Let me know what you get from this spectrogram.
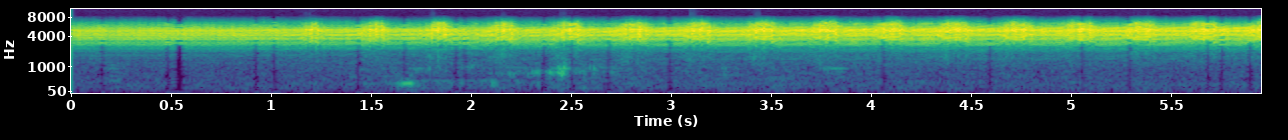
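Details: Cicada heard in its original recording, a steady high buzzing drone that pulses about three times a second, even and unbroken throughout, with no other clear sounds.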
